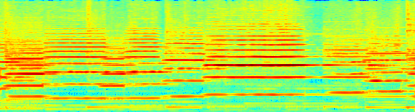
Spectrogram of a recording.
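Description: Instrumental passage of a folk song with no singing: a melody of held notes moving over sustained lower notes.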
